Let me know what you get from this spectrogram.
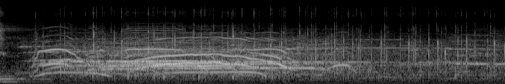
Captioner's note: crowd cheering and clapping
